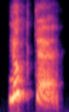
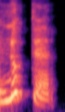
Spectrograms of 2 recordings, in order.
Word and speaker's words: Nuchter: The CH in nuchter is pronounced in English like the K, nuchter. So nuchter.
